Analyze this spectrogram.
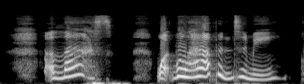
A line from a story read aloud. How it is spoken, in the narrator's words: cried she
